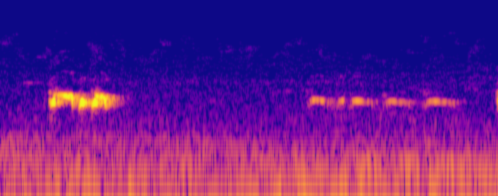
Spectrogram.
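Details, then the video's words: Crossbred zebra dove, an award-winning contest singer heard morning to night. One rich, trilled coo phrase comes first, followed by a softer, drawn-out series of even low notes. Another phrase begins at the end. "Pancingan Pekutut Crossing Gacor Dorr"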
